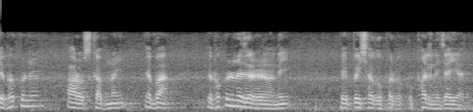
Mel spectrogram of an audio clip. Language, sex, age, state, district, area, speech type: Bodo, male, 60+, Assam, Kokrajhar, rural, spontaneous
